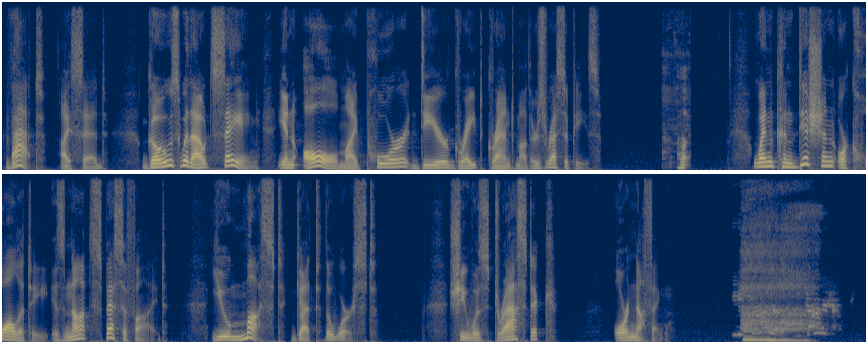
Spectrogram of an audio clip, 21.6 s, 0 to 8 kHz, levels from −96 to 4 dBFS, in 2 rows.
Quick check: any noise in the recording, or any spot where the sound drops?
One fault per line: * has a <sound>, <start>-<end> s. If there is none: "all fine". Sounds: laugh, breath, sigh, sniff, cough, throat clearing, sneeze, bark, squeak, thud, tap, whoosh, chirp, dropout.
* has a laugh, 8.2-8.6 s
* has a sigh, 19.9-21.5 s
